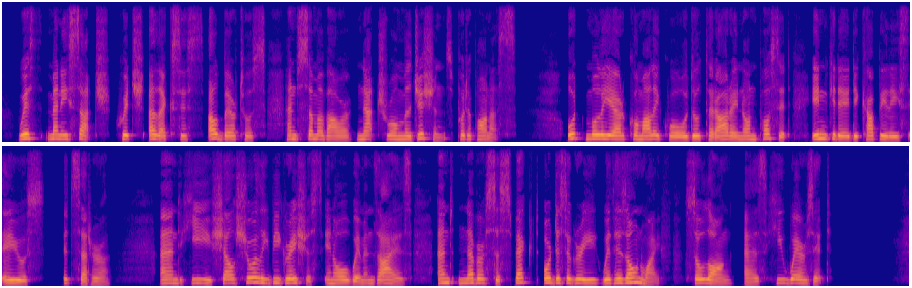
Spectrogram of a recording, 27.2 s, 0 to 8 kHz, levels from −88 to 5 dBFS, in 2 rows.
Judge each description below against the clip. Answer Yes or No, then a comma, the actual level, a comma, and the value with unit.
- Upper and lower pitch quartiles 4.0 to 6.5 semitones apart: No, average, 3.5 semitones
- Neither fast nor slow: No, slow, 115 wpm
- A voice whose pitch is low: No, high, 210 Hz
